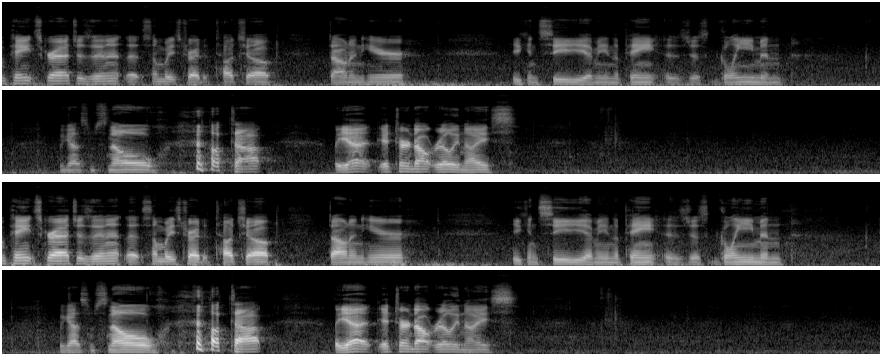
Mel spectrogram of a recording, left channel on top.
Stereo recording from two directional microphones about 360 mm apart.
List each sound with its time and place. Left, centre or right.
0.0 s speech: centre
5.0 s speech: centre
9.3 s speech: centre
